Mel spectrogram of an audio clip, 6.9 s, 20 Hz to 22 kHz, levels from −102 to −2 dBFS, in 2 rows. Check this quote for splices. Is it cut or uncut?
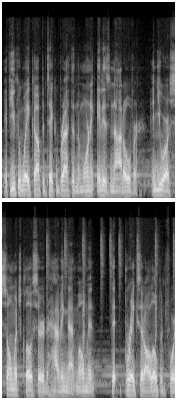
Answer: cut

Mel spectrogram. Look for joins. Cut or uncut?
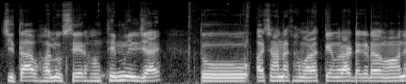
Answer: uncut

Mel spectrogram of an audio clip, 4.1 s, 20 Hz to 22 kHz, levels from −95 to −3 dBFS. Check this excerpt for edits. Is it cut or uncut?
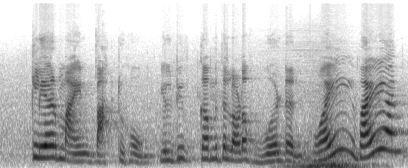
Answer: cut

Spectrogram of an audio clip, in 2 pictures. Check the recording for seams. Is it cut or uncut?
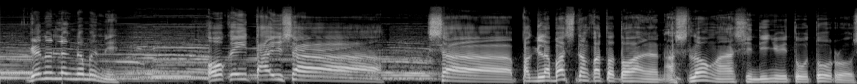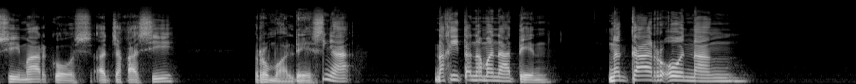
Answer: cut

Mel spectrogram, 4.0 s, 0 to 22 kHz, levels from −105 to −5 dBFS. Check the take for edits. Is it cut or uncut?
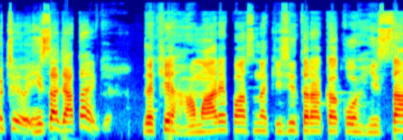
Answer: uncut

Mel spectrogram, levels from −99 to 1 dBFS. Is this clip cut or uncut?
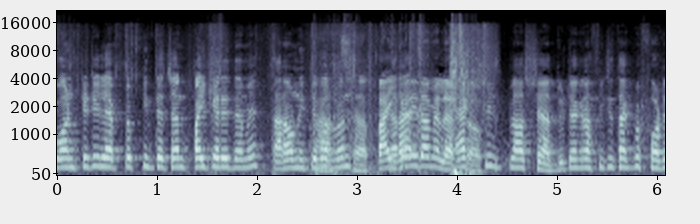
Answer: cut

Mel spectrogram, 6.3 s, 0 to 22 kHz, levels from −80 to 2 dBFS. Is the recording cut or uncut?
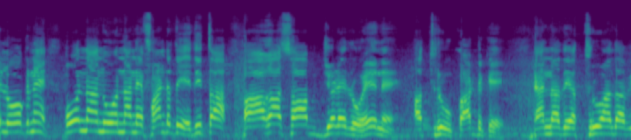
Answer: cut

